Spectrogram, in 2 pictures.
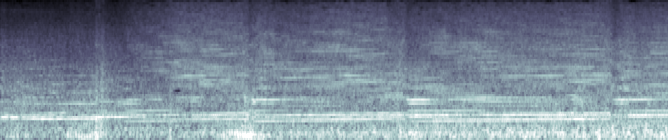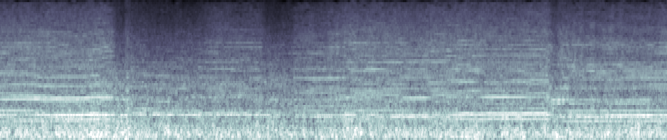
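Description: Gear shifts click sharply as the engine note jumps.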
